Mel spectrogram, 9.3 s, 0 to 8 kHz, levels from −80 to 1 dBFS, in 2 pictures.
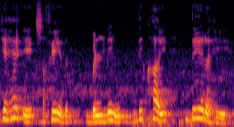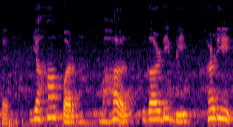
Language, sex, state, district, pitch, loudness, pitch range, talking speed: Hindi, male, Rajasthan, Bikaner, 155 Hz, -15 LUFS, 140-195 Hz, 95 wpm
